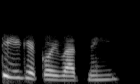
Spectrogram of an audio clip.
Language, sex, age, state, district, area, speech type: Hindi, female, 30-45, Madhya Pradesh, Balaghat, rural, conversation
